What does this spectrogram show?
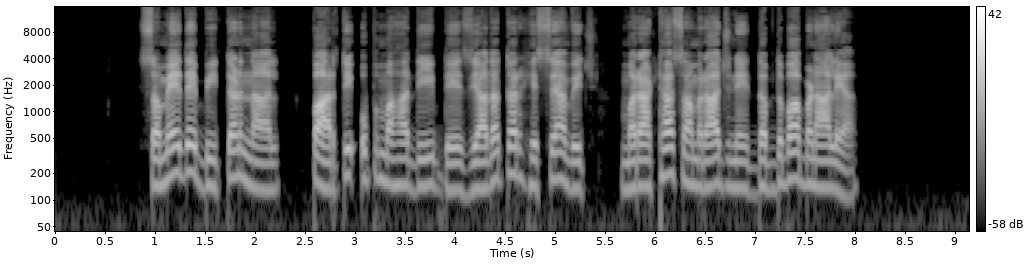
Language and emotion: Punjabi, neutral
